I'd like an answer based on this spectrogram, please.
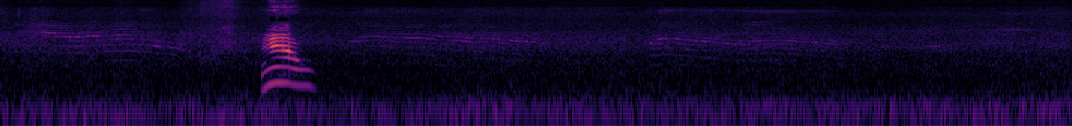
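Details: A small kitten, seemingly needing help, gives one short, loud, rising-then-falling mew, followed by fainter thin cries over a constant low background drone.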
